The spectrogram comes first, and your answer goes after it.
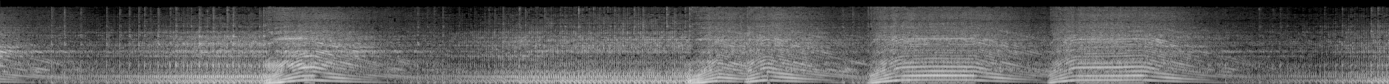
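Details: Husqvarna 372XP chainsaw after rebuild: revs cleanly from idle to a crisp, steady high pitch under cut and drops back smoothly each time; engine runs healthy.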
